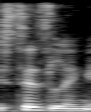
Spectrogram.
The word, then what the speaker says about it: sizzling: really fun pronunciation tip you want a really strong z sound in the middle so you really need to stress that because that's what gives the word the onomatopoeic quality so it makes it sound like what it's describing so sis sizzling sizzling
